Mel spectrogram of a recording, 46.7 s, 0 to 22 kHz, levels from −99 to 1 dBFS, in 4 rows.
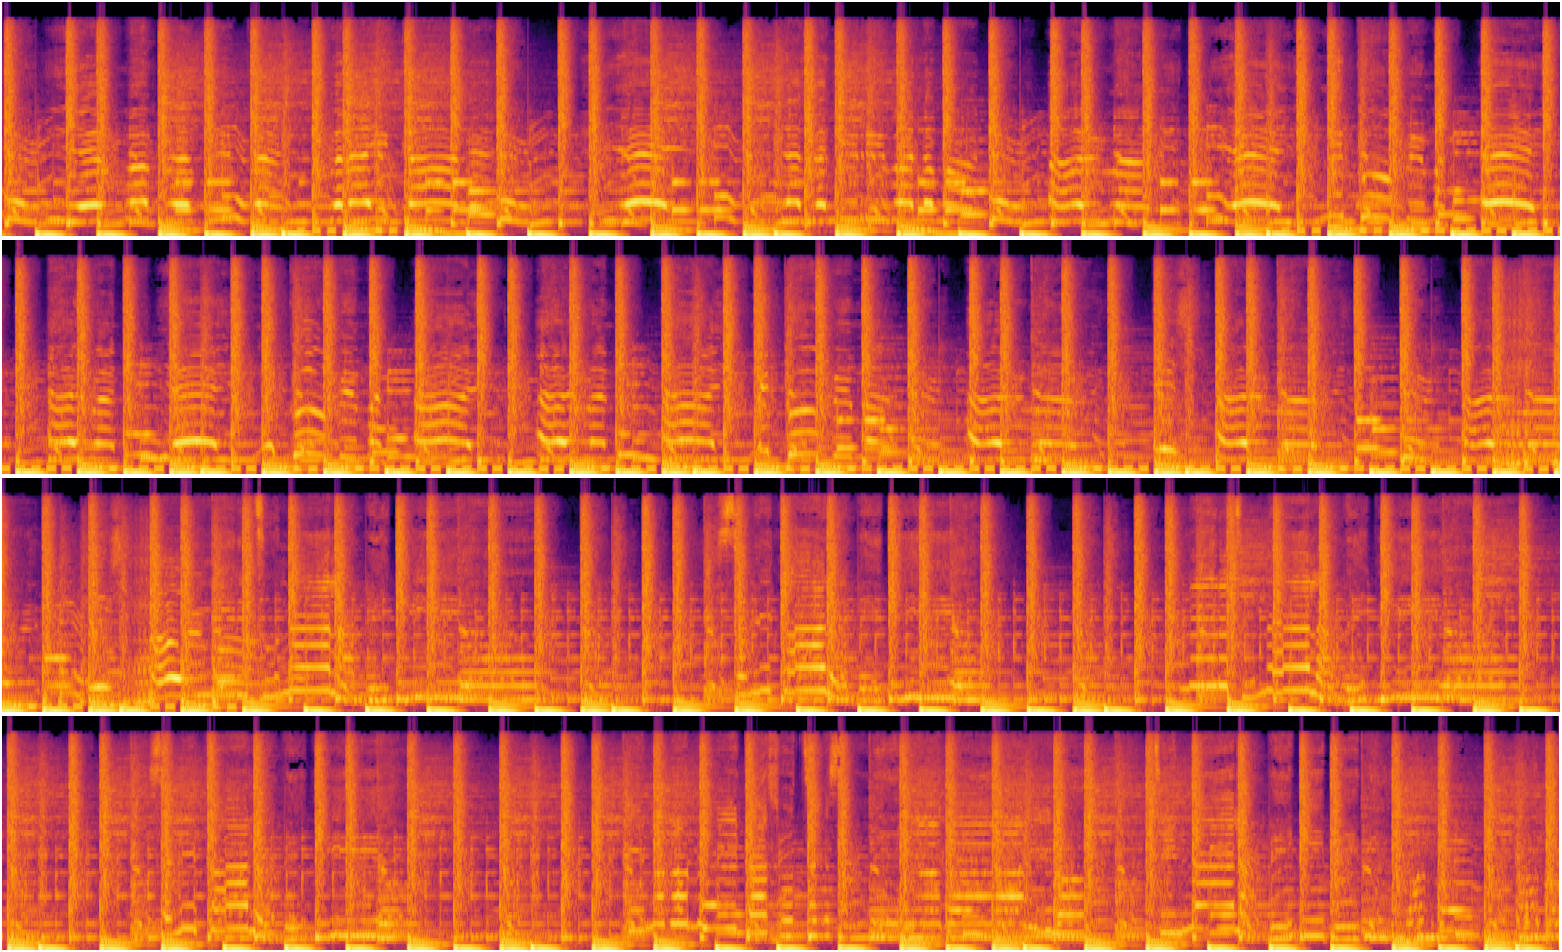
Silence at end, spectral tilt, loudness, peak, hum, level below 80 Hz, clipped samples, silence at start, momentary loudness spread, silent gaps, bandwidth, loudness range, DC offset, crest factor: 0 s; -3.5 dB/octave; -11 LUFS; 0 dBFS; none; -12 dBFS; 0.2%; 0 s; 3 LU; none; 16.5 kHz; 1 LU; 0.5%; 10 dB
